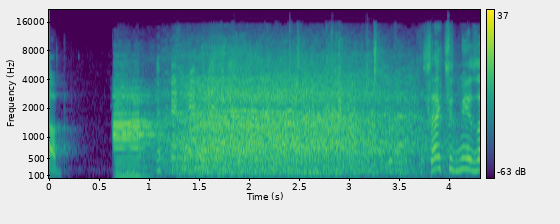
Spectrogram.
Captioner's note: laughter, buzzer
